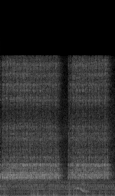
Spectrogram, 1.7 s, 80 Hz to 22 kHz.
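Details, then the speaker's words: Lapping a valve by hand with a suction-cup tool on LS 317 cylinder heads: harsh gritty rasp in back-and-forth strokes about a second apart as fresh compound cuts the seat, quieting as it breaks down. "watch it'll get quieter because it's like sandpaper it's breaking down so when it's done and it's quiet you lift it up you do it again"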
